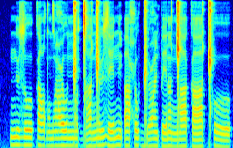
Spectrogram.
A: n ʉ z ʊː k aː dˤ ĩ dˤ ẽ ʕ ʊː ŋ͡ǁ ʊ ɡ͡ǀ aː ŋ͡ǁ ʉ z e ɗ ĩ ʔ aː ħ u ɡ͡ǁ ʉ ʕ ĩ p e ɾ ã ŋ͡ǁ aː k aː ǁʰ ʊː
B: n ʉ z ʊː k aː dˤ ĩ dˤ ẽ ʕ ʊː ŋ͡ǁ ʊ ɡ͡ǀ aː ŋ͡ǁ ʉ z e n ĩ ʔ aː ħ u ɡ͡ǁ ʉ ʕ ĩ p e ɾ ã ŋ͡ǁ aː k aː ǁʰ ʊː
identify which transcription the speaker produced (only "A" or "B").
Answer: B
